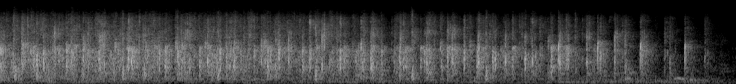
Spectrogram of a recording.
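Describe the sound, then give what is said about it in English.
A live audience at an author event applauds warmly as two authors take their seats on high chairs, many hands clapping in a dense, steady wash that stays loud throughout before thinning slightly toward the end. “Ladies and gentlemen, as they take their seats on the high chairs, let's give a warm welcome to”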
